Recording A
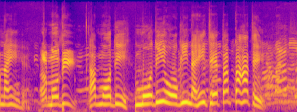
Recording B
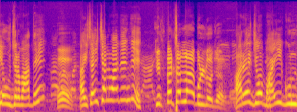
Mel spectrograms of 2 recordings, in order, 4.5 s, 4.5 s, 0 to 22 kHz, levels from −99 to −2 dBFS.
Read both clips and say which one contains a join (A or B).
A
